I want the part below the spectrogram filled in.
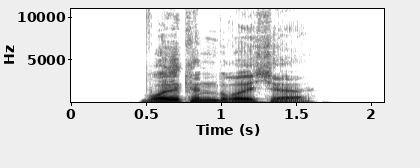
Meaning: nominative/accusative/genitive plural of Wolkenbruch
- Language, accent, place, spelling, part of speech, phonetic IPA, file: German, Germany, Berlin, Wolkenbrüche, noun, [ˈvɔlkn̩ˌbʁʏçə], De-Wolkenbrüche.ogg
